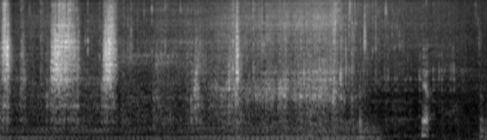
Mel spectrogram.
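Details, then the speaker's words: RV water pump in a Lakota horse trailer living quarters during dewinterizing chatters in irregular spurts and gurgles instead of humming steadily; pump burping from air still in the water lines, pump itself good. "Did you notice the difference in the sound? It's still got a lot of air in it. Alright. You might have heard the pump was burping. But like I say, still got a lot of air in the lines."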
